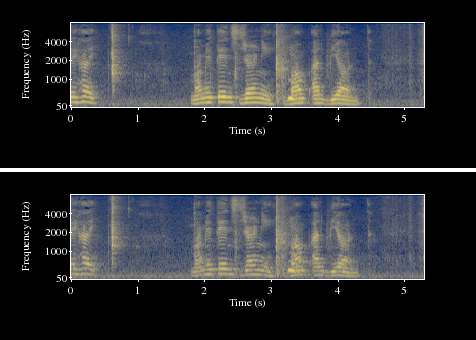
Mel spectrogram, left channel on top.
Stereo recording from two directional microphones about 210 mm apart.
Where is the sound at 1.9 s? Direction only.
30° left (ahead or behind).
